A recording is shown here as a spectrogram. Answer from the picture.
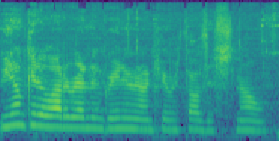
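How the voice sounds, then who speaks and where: A put-on character voice, female-sounding and high-pitched, rushes along at a very fast pace against clear background noise. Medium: stage play. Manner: playful, punning.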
